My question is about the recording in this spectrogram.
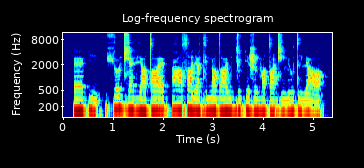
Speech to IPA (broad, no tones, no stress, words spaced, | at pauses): ɛki | çɵd͡ʑɛ ɦe tˤɛ | ʕɛsˤilʲɑ dʲɯŋɵdˤi juɟɯki ʐɯɦɛtˤɵd͡ʑi lʲuti lʲɑ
